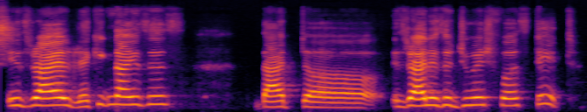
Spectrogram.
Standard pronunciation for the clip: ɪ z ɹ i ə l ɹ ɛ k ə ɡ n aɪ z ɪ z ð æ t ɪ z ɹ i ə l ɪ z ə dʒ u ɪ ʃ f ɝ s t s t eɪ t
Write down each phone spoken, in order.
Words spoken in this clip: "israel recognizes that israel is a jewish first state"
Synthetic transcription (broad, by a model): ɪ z ɹ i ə l ɹ ɛ k ə ɡ n aɪ z ɪ z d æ t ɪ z ɹ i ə l ɪ z ə dʒ u ɪ ʃ f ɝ t s t eɪ t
